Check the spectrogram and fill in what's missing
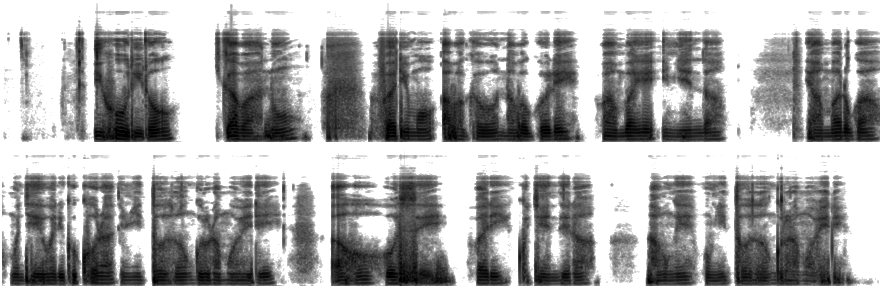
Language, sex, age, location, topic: Kinyarwanda, male, 18-24, Kigali, health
